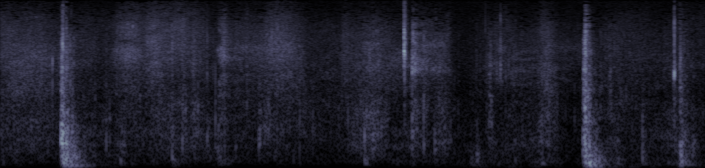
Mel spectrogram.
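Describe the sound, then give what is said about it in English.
Someone climbs into a Charger family sedan, a former police car: a heavy car door thunk near the start, rustling and shuffling movement, then another solid thunk near the end. Fairly loud, no talking. “Cole, why don't you hop in and we'll check out the front”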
